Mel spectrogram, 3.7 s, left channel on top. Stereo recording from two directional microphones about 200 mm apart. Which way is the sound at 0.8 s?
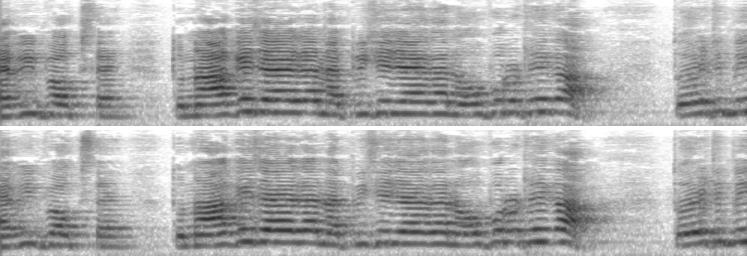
50° right (ahead or behind).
